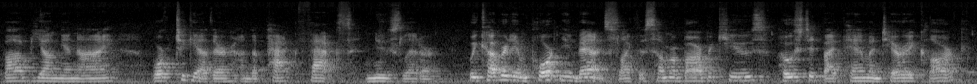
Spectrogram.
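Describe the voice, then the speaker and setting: Woman floor captain, low and gravelly, far from the mic in a roomy space. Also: steady tone, a little slow. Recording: distant echoey recording with hum.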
